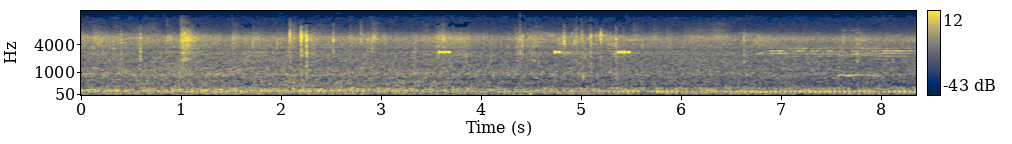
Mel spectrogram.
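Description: Steady low drone, like a running motor or road traffic, with a few faint short high chirps about halfway through.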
